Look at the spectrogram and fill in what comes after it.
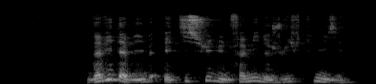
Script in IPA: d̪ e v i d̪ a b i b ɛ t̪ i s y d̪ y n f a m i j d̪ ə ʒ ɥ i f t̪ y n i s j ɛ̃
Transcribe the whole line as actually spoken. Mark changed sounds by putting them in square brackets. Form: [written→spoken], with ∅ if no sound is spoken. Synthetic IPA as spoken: d̪ [e→a] v i d̪ a b i b ɛ t̪ i s y d̪ y n f a m i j d̪ ə ʒ ɥ i f t̪ y n i [s→z] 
